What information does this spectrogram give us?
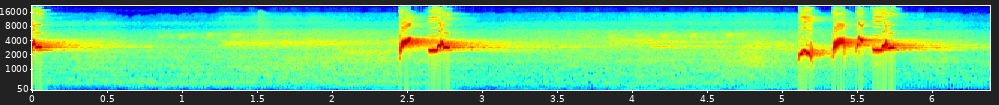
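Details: Red-whiskered bulbul from Thailand singing two short bubbly whistled phrases about three seconds apart. Each is a quick run of rising and falling liquid notes with a lingering echo, and a faint steady hiss sits between them.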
